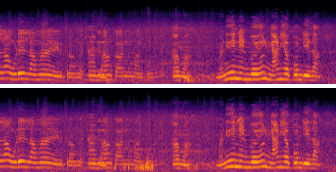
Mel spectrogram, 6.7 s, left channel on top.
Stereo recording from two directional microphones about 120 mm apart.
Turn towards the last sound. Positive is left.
turn(degrees=-5)  # may be behind; listen again after turning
